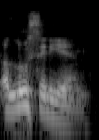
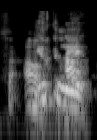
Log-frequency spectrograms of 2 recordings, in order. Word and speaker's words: Euclid: It's no such thing as Euclidean. Well, how you say the name? Say it proud. I know you want to say it right. Elucid. How you say his name? Euclid.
